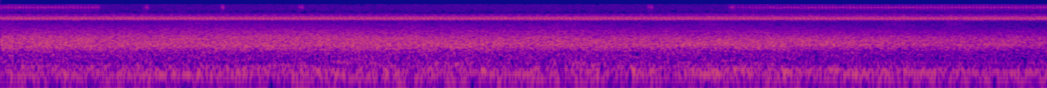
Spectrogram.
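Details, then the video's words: Short-winged meadow katydid song as a continuous high-pitched buzzing hiss with faint ticking overtones, a higher buzz fading in after about five seconds, and a steady low hum beneath. "Short-winged Meadow Katydid Singing"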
